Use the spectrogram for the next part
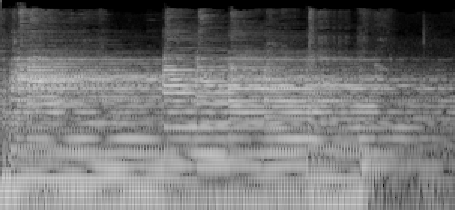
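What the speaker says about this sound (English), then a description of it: "this is just a large hall reverb" Sustained electric guitar chords with distortion through a Fender Tone Master Pro large hall reverb, wide and lingering, the ringing tail decaying slowly as the playing changes.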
